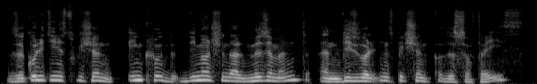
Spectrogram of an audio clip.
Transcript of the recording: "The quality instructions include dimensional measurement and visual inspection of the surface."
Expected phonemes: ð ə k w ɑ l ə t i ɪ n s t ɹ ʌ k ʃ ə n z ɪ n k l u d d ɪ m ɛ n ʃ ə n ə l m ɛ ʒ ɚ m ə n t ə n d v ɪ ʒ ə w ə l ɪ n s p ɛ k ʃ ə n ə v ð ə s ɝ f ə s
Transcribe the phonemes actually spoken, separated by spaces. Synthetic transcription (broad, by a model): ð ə k w ɑ l ə t i n s t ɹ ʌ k ʃ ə n ɪ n k l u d d ɪ m ɛ n ʃ ə n ə l m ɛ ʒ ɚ m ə n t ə n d v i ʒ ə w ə l ɪ n s p ɛ k ʃ ə n ə v ð ə s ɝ f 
